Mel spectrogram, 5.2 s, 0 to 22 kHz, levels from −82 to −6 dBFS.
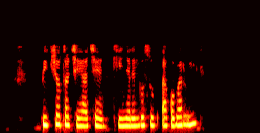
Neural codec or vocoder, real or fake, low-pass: codec, 16 kHz, 8 kbps, FreqCodec, larger model; fake; 5.4 kHz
